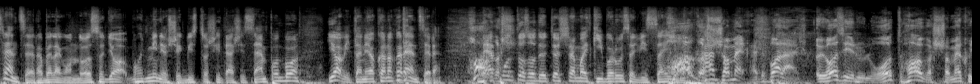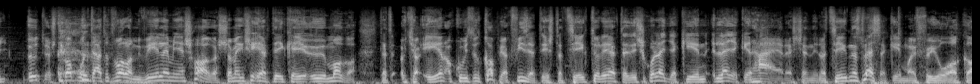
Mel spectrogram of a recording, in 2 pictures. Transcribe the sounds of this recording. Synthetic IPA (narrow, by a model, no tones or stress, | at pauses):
rɛnt̪sɛ̰rɛbɛlɛɡo̞̰nd̪o̞lsho̞ɟɒ̰ho̞ɟminøːʃeːɡ̚bist̪o̞ʃiːt̪aːʃisɛmpo̞nd̪boːljɒviːt̪ɒniɒkɒrnɒkɒɾɛnt̪sɛɾɛ̰ | hbɛont̪o̞zod̪øt̪øʃrɛmɒjt̪kibo̞ɾuːlshoɟʋisːɒɦiːlɡɒʃːɒmɛkhat̪bɒla̰ːnʃøːɒzeːɾylo̞t̪ːɦɒlɡɒʃːɒmɛkho̞ɟ | øt̪ø̞ʃt̪kɒpot̪ːaːt̪ot̪vɒlɒmiveːlɛmeːɲɛʃhɒlɡɒʃːɒmɛɡeːʃeːrt̪eːkɛjɛøːmɒɡɒ̰t̪aːt̪hocʰhɒʔeːnɒkːorvisont̪kɒpjɒkfizɛt̪eːʃt̪ɒt̪seːk̚t̪øːleːrt̪ɛzeːʃɒ̥kːorlɛɟɛkeːnlɛɟɛkeːnɦaːɛ̰rɛʃɛnːeːlɒt̪seːɡnɛst̪lɛsɛkeːmːɒjt̪føːjo̰ːɒ̰lkɒ̰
